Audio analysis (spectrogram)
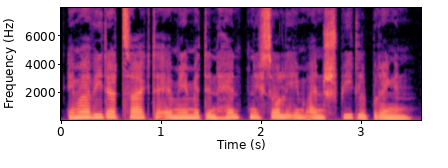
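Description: A grieving, haunted middle-aged widow played by an actress gives an intimate radio play testimony. Her voice is soft-edged and mellow, recorded very dry. She speaks with restraint, in short measured sentences with pauses. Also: mid-range voice, steady tone, dry recording, close to an everyday voice. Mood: sombre, restrained. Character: grieving widow of a Chernobyl victim, tender, haunted.

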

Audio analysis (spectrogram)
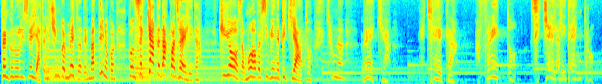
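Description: A woman's voice: a little high, normal speed, fairly bright tone. A woman stage storyteller narrating dramatically, with emphatic, short, suspenseful phrases. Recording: reverberant hall with piano music. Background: piano music.

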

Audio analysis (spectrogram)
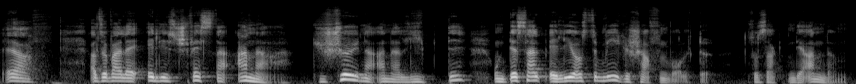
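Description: An old grandmother in a German radio drama, with a very lively, swinging intonation. She is fond yet discreet, and muses hesitantly as she searches her memory. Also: low voice, normal speed, slightly rough, heavily acted. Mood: reminiscing. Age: older. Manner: hesitant, musing, trailing into recollection. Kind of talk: German radio play acting.

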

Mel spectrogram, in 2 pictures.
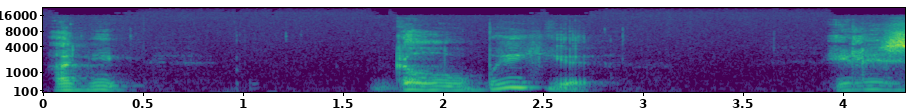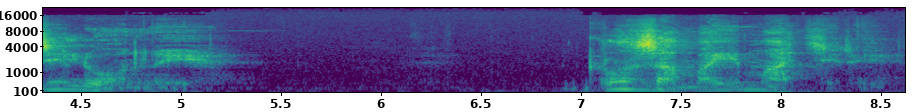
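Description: An actor playing a gentle, grieving middle-aged son in a radio play, hesitant and tender. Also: male voice, medium pitch, fairly even intonation, extremely slow, vocal fry, pauses often, heavily acted. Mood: sorrowful. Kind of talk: Russian radio play acting.

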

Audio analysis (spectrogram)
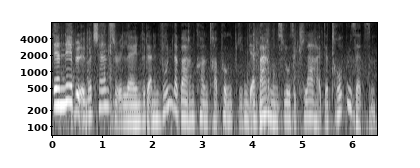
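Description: An actress playing a bookish, proper companion in a radio play, with measured, literate, dry irony. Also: female voice, extremely low pitch, expressive. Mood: dry, composed. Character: bookish, drily proper woman companion of a playwright. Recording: noisy ambient sound behind.

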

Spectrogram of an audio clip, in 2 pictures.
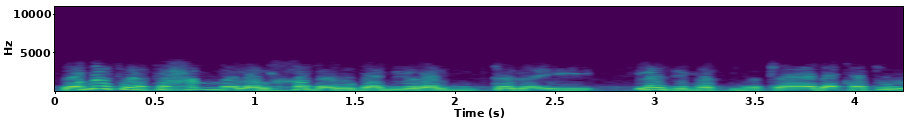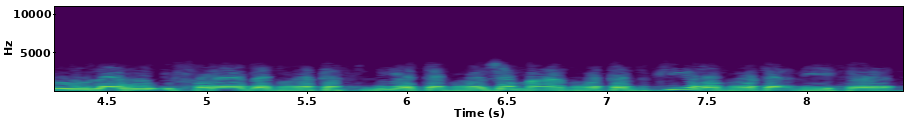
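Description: A man reading a grammar textbook aloud in a measured way, slowing down to stress each example. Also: high voice. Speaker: audiobook reader. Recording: tinny phone-like audio.

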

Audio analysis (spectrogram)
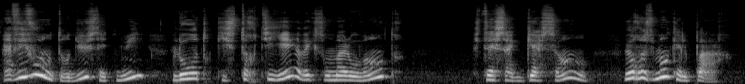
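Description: A woman's voice: fairly high pitch, big pitch swings, moderate pace, dark tone, husky. Woman doing a snobbish male valet. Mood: disdainful. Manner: disdainful gossip.

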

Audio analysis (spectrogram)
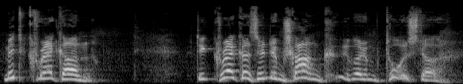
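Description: Frail old man, sly and bossy, slow gravelly sharp voice, radio drama. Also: extremely high pitch, animated, heavily acted. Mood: calm, knowing. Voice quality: gravelly, raspy. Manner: slow, deliberate, commanding. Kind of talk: radio play acting.

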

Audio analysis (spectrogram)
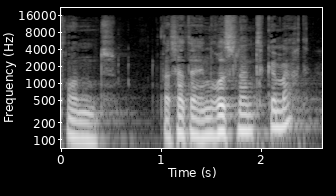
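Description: An actor playing a historian in his forties in a radio drama, terse, dry and quietly probing. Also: mid-range voice, expressive, measured pace, slightly rough. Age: 40s. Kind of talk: German radio drama acting. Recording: reverberant room.

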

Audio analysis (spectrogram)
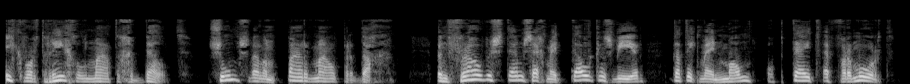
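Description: A man's voice: a little high, very animated, unhurried, darkish tone, breathy edge, no echo, voice pushed up, exaggerated voice. A man voicing a fierce, offended young woman with a snappish manner in an audiobook. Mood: subdued. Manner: snappish, indignant. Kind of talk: audiobook character dialogue.

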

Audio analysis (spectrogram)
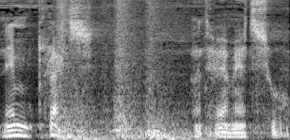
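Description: An actor playing an ancient demon lord and father in a fantasy radio drama, speaking with solemn, commanding, menacing calm. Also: low voice, very slow, gravelly, noisy background, full character voice. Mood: calm, grave. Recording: music under the voice.

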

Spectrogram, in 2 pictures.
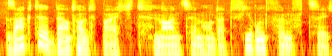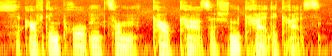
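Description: A man's voice: very deep voice, animated, measured pace, a little mellow, slightly rough. A man with a standard German accent reading a scripted programme announcement as a radio presenter.

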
